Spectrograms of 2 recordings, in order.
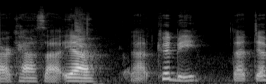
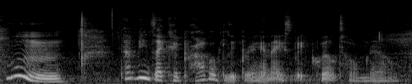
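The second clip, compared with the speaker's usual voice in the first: hushed, very soft, very quiet half-whisper; 10 dB quieter than usual. Quoting own thought as an aside to another speaker: half-whispering. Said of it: "you whisper when you say that".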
